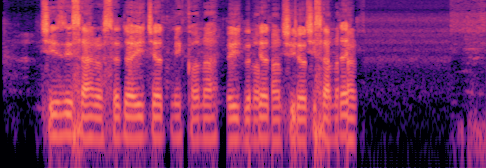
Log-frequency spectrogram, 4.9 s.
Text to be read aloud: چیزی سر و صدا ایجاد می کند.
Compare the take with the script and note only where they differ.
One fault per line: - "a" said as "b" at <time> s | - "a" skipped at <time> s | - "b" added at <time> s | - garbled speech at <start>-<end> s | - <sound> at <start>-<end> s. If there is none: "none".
- garbled speech at 2.3-3.6 s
